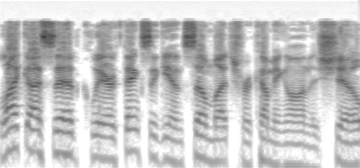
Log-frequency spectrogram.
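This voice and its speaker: Against a quiet background, a man's bright, sharp tone carries lively intonation. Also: dry, close sound with no echo. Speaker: radio show host. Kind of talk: radio interview.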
